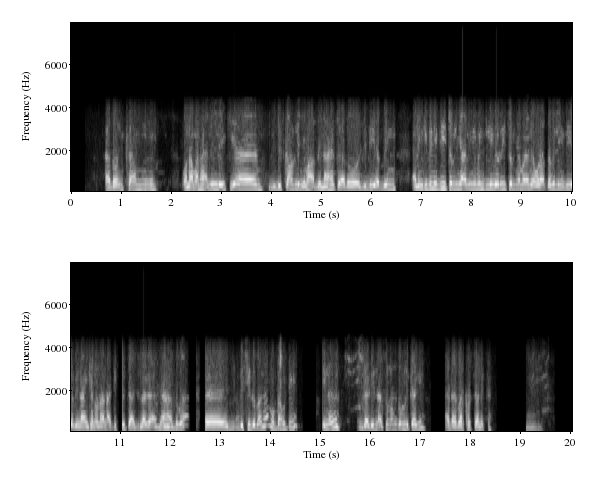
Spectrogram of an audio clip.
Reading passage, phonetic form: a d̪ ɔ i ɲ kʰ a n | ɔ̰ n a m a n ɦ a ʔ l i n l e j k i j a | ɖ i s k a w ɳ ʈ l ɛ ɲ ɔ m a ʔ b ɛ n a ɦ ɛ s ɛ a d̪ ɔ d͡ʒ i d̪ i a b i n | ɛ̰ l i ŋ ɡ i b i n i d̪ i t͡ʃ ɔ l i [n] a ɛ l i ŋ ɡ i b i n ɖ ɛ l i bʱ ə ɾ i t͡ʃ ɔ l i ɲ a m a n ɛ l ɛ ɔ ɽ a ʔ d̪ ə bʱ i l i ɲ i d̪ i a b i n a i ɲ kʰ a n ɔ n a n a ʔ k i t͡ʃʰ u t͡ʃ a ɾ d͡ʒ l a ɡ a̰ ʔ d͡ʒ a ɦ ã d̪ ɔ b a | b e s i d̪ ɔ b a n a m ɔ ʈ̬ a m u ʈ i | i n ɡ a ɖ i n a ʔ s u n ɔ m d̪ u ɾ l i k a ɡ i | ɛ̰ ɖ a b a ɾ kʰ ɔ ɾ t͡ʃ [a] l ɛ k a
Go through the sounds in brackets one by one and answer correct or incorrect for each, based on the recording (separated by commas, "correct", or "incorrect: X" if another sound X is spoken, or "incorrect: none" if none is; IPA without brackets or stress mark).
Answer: incorrect: ɲ, correct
